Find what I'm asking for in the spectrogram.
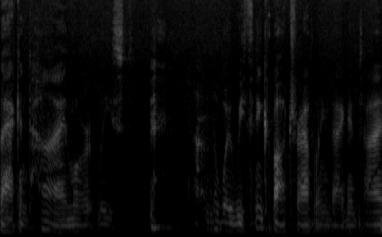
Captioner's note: laughs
